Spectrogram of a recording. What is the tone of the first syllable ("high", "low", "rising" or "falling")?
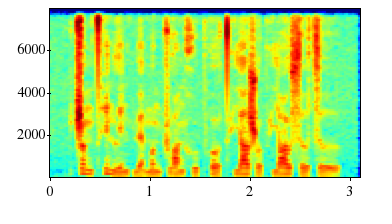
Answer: falling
